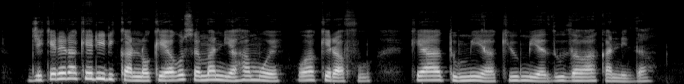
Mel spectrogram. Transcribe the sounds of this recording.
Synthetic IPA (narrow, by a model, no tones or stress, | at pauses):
d͡ʒekeɾeɾakeɾiɾikanɔkeaɣosɛmaniaɦamwɛwakeɾafu | keatumiakiumiaðuðawakaniða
